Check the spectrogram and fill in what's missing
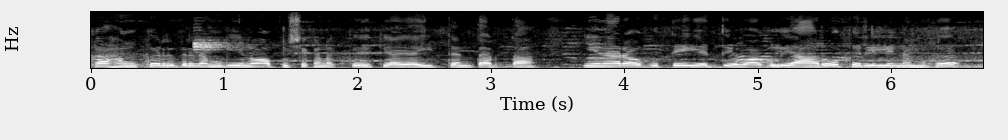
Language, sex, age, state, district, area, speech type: Kannada, female, 18-30, Karnataka, Dharwad, urban, spontaneous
